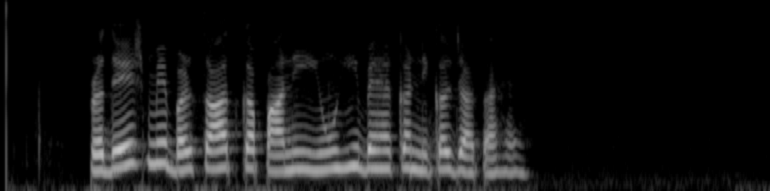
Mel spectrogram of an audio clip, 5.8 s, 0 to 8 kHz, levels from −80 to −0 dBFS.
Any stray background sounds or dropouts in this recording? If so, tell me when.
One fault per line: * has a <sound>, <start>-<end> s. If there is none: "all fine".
all fine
